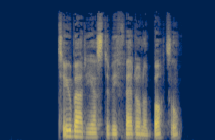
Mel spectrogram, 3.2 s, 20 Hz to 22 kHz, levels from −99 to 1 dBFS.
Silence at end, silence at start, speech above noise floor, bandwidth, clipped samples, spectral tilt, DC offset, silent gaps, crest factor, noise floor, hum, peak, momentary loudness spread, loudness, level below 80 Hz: 0.55 s; 0.9 s; over 70 dB; 15 kHz; under 0.1%; -3.5 dB/octave; under 0.1%; none; 20 dB; under -90 dBFS; none; -2 dBFS; 11 LU; -20 LUFS; -60 dBFS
